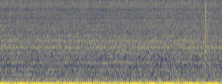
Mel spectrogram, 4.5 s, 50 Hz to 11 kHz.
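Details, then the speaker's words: 1982 Porsche 911SC Slantnose, sat 20+ years, after a CIS tune-up (cleaned fuel distributor, new plugs, new fuel filter): a smooth, even low burble at idle with a steady pulse, no misses or knocks; it now sounds good. "Oh, come on. That sounds good. Man, that sounds good."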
